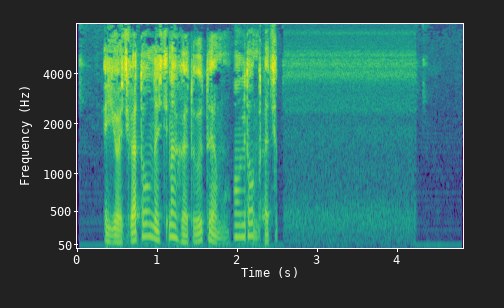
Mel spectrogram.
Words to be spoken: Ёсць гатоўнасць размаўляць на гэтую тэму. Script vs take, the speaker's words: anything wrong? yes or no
yes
